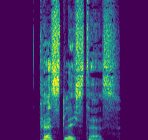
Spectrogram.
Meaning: strong/mixed nominative/accusative neuter singular superlative degree of köstlich
- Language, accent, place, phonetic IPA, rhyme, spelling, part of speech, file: German, Germany, Berlin, [ˈkœstlɪçstəs], -œstlɪçstəs, köstlichstes, adjective, De-köstlichstes.ogg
